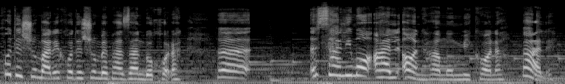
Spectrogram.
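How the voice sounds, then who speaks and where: A woman dubbing a young mother in a Persian dub of a Turkish drama, who acts calm as if nothing happened. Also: high-pitched. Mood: composed. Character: young mother hiding her hurt. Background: music.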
